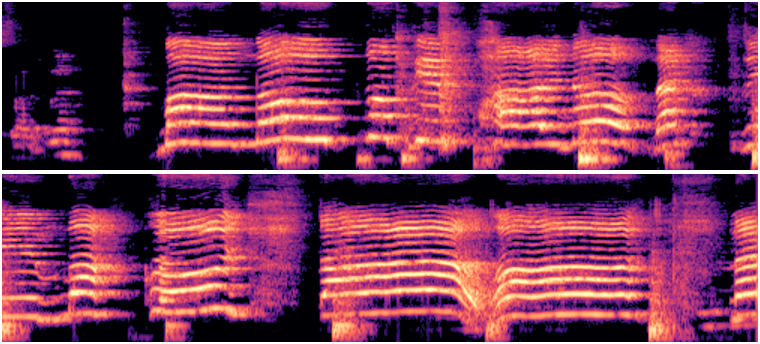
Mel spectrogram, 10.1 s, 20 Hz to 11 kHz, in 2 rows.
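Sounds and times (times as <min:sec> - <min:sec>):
child singing unaccompanied: 0:01.0 - 0:10.0
breaths between phrases: 0:09.5 - 0:09.9.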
